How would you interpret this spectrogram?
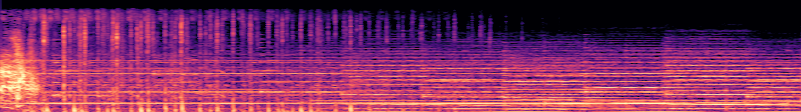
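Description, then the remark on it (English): Horse hooves clip-clop in a quick rhythm, loud at first, then growing fainter as the horse taken from Revere is ridden away, over a steady, sustained musical backdrop. “Take his horse and let's go.”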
